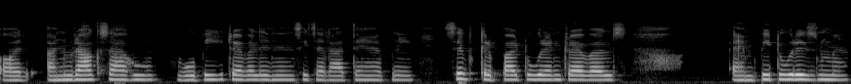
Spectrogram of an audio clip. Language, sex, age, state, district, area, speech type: Hindi, female, 45-60, Madhya Pradesh, Bhopal, urban, spontaneous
